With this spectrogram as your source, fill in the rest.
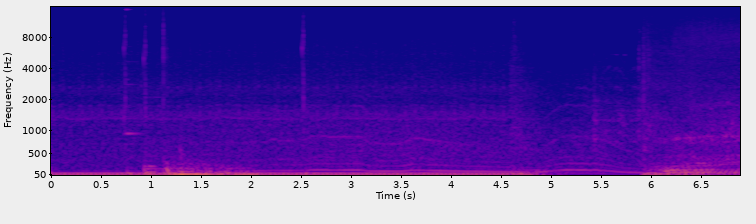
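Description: A heavy truck engine idles and revs.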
